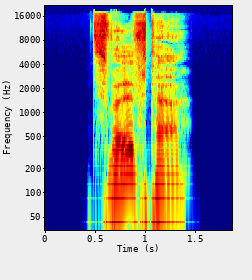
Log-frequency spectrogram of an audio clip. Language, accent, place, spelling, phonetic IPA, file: German, Germany, Berlin, zwölfter, [ˈt͡svœlftɐ], De-zwölfter.ogg
- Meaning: inflection of zwölfte: 1. strong/mixed nominative masculine singular 2. strong genitive/dative feminine singular 3. strong genitive plural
